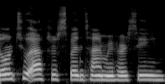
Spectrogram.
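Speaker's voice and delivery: ordinary delivery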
